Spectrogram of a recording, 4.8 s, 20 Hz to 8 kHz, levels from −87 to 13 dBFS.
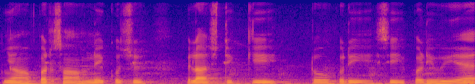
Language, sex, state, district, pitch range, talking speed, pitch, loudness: Hindi, male, Uttar Pradesh, Shamli, 110-120 Hz, 140 wpm, 115 Hz, -20 LUFS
